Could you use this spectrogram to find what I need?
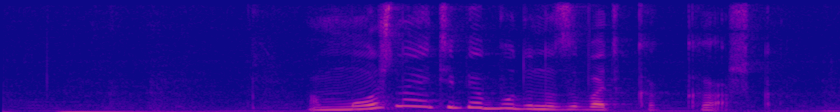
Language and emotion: Russian, neutral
